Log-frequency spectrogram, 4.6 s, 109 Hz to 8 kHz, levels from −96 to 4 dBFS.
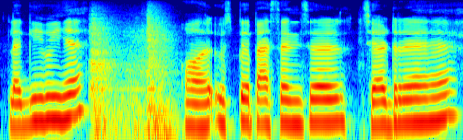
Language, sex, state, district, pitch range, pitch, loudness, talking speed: Hindi, female, Bihar, Patna, 175-195 Hz, 190 Hz, -12 LUFS, 130 wpm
